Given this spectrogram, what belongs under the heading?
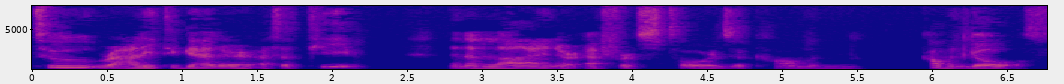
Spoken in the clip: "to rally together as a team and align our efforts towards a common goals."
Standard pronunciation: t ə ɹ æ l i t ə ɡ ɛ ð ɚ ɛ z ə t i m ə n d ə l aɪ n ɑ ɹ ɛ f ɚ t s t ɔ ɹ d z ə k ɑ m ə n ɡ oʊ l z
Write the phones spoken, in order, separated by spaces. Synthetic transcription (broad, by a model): t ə ɹ æ l i t ə ɡ ɛ ð ɚ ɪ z ə t i m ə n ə l aɪ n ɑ ɹ ɛ f ɚ t s t ɔ ɹ d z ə k ɑ m ə n ɡ oʊ l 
